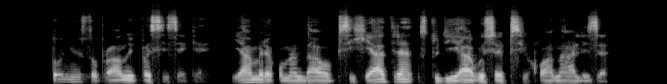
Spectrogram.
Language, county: Lithuanian, Vilnius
